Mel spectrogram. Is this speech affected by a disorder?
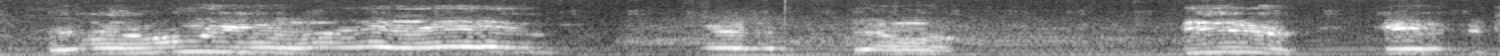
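Yes: cerebral palsy.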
